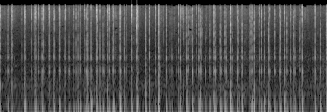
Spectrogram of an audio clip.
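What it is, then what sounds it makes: Paperback manga book. A small, solid Ace of Diamond paperback manga volume with a glossy paper cover is tapped with fingernails on its cover and spine. The result is a fast, steady stream of short, dry taps with a low, thumpy body and bright clicky edges that die away almost instantly.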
